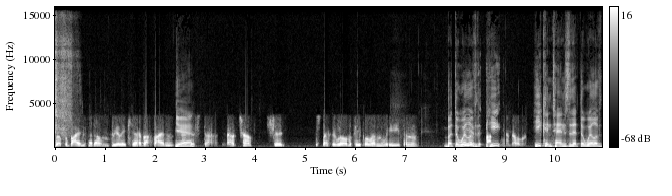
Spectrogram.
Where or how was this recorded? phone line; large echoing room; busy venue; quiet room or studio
phone line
